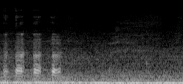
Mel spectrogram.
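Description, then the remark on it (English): Steady low rumble of a car's interior while driving, just after leaving a Starbucks, a constant engine and road drone filling the whole moment, with a brief bit of voice near the start. “And we're driving in my car.”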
